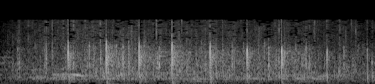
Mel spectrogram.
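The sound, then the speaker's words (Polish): An audience applauds the accompanying music group at a children's and families' pilgrimage to Our Lady of Tuchów, with steady, dense clapping that holds at an even, moderate level and has sharper individual claps popping out above the wash of sound. “Brawa!”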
